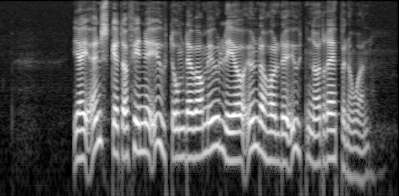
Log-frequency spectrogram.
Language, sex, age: Norwegian, female, 57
